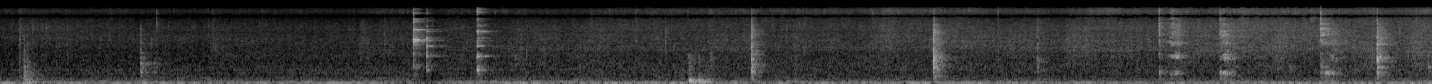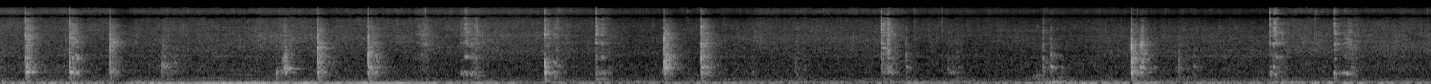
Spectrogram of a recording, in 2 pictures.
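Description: Minced buffalo meat frying with a steady sizzle in a metal wok while a metal spatula stirs and breaks it up, clanking sharply against the wok. The clanks start about four seconds in and come about once or twice a second through the second half.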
